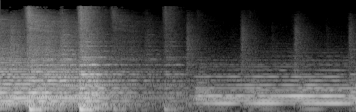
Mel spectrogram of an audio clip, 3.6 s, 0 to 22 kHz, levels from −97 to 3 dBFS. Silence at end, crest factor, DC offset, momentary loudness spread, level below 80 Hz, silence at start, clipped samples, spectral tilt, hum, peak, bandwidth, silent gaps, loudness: 0 s; 16 dB; under 0.1%; 18 LU; -36 dBFS; 0 s; under 0.1%; -5 dB/octave; none; -8 dBFS; 18 kHz; none; -25 LUFS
